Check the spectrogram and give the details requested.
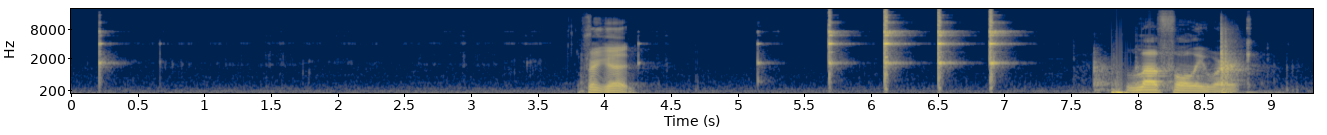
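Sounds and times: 
speech: 3.8 - 4.4, 8.0 - 8.9
battery tapping against a glass: 5.2 - 7.2.

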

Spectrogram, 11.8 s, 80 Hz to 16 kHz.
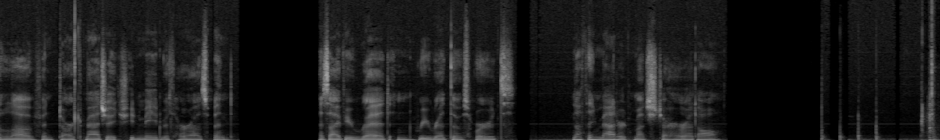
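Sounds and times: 
speech: 0.0 - 3.0, 4.0 - 6.5, 7.2 - 9.1
knocking on a wooden door: 10.3 - 11.1.

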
